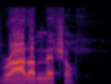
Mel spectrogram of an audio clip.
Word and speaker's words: Radha Mitchell: It's just Radha Mitchell. Simple as that, Radha Mitchell.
